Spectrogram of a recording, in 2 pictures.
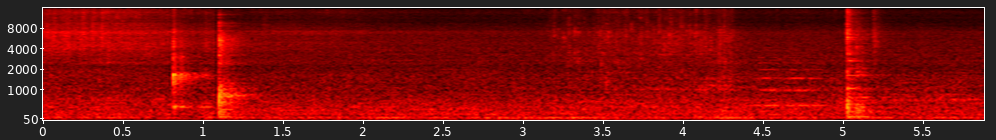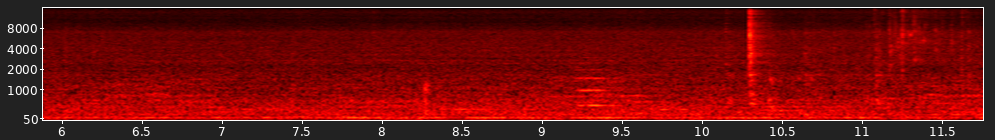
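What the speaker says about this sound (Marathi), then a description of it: "पाणी टाकते आता" Water is poured into a cooking pot, a steady soft splashing stream with a few sharper clinks and splashes standing out over low background hum.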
